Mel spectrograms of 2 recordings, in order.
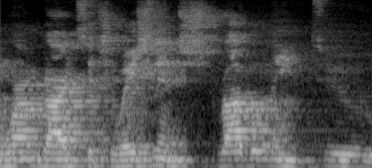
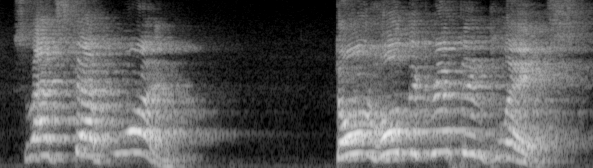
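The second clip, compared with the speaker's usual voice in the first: much higher, louder, slow and emphatic; 13 semitones higher, 8 dB louder, slower than usual. Real, not acted. Coach stressing rule one to viewers, loud and slow. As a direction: hammer the rule home. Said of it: "lesson punchline".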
